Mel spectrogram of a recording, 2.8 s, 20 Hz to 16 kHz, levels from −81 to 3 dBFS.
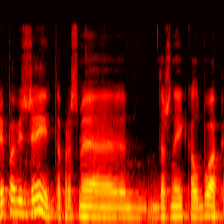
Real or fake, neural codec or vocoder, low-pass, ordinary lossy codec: fake; vocoder, 24 kHz, 100 mel bands, Vocos; 10.8 kHz; Opus, 64 kbps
